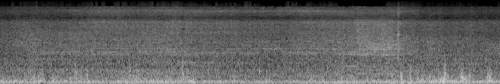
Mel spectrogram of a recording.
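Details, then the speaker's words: Jeep TJ after tightening the loose track bar to about 60–70 ft-lb (40 didn't work): steering turned with steady low engine rumble under wind, no more popping or clunks. "and there's no more noise but before this thing was moving so it was loose but we fixed it everything's good no more noise"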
